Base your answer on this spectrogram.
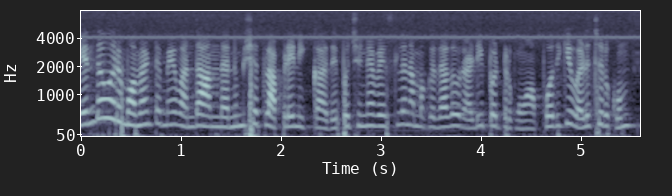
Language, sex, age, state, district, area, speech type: Tamil, female, 45-60, Tamil Nadu, Mayiladuthurai, rural, spontaneous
